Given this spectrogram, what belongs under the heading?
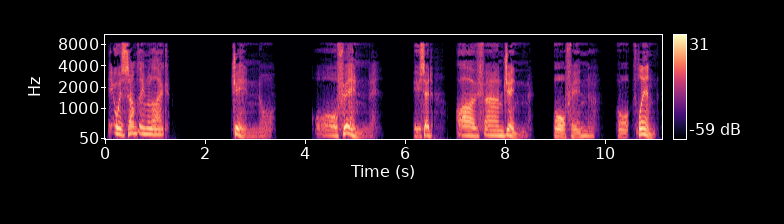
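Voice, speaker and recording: A man's voice: medium pitch, lively intonation, drawn-out words, vocal fry, long pauses, a little mellow, breathy edge, dry recording, exaggerated voice. A man voicing a timid, grasping ironmonger with a thin, bleating voice and a wheedling, deferential manner. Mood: sly. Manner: wheedling and deferential, keeps saying sir. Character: timid, grasping male shopkeeper, working class.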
